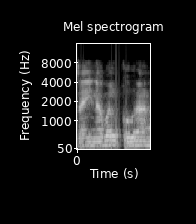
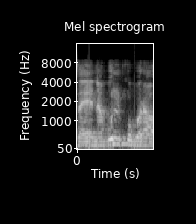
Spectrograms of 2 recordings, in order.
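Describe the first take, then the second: First: The vowel after Zainab is an 'a' sound. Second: The vowel after Zainab is a 'u' sound. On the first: The speaker calls it wrong. "ज़ैनबल कुबरा नहीं होगा" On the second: The speaker calls it right. "ज़ैनबुल कुबरा होगा"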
